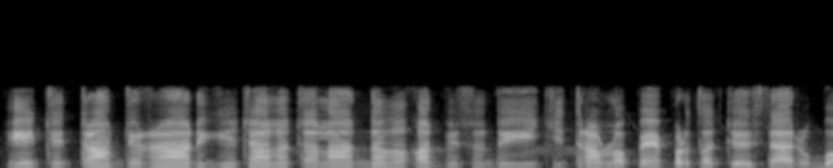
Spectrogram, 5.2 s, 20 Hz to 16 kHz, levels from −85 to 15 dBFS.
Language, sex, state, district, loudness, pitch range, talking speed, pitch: Telugu, female, Andhra Pradesh, Anantapur, -16 LUFS, 275-290 Hz, 140 wpm, 280 Hz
